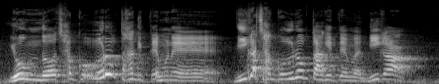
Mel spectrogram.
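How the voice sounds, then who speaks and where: A man's voice: high-pitched, sing-song, normal speed, fairly bright tone, a little hiss or hum, pitched above the performer's own voice. A man voicing an angry older biblical man who scolds his friends heatedly and emphatically. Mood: angry rebuke.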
